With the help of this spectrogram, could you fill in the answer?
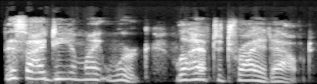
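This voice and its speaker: Woman voicing an emphatic, excitable stubborn schoolboy. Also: high-pitched, normal speed, slightly rough, dry recording, pitched above the performer's own voice. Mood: eager. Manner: emphatic, exclaiming.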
